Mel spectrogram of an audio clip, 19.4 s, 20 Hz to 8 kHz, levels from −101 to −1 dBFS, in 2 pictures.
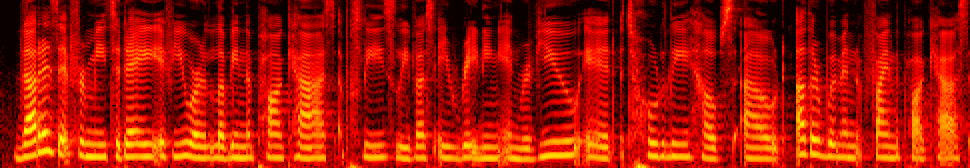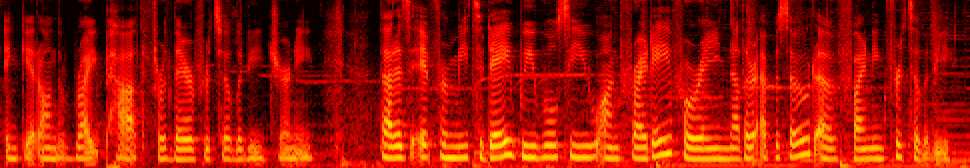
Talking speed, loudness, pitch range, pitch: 175 wpm, -35 LUFS, 195-225 Hz, 205 Hz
